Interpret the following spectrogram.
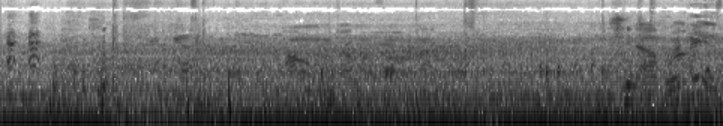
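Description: Steady low rumble of a car on the move, heard from inside the cabin, with faint voices in the background.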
